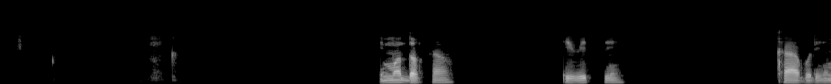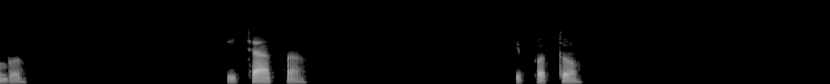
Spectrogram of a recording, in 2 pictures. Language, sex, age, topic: Kinyarwanda, male, 25-35, government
